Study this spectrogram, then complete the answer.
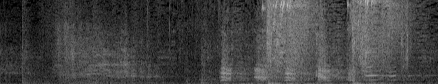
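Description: A dog in the video game Dishonored gives a few short barks and whines that stand out over low game ambience, fairly close and moderately loud.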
